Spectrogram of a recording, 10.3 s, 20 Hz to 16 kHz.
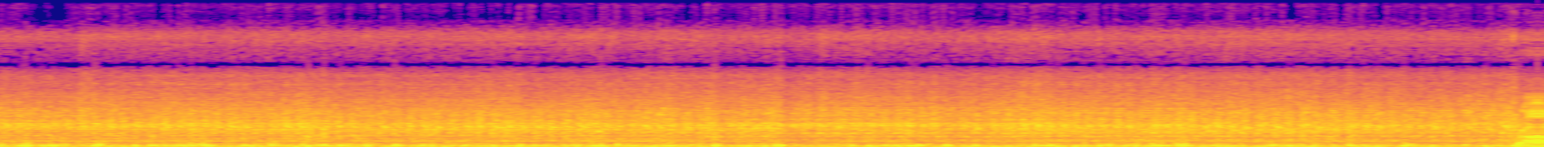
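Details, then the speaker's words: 1996 Force 120hp two-stroke outboard on a Bayliner Capri, after water pump replacement, not fully warmed up: steady idle with slightly lumpy, uneven beat underneath, not running clean; mechanic judges it needs a carburetor job. "It just ain't quite there. I quoted in him a carve job, but See that kind of needs a carb job to me."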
